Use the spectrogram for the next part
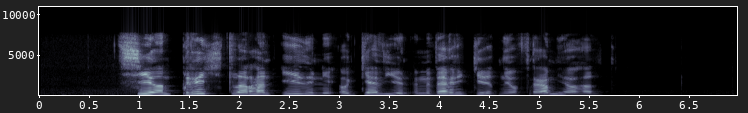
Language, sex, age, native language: Icelandic, male, 30-39, Icelandic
